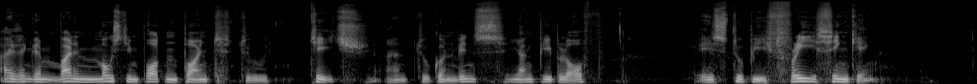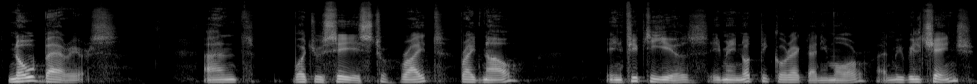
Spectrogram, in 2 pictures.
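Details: Adult man; typical speech.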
